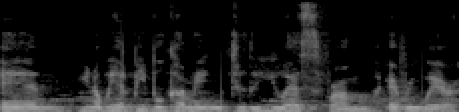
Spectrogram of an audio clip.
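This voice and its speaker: In a room with audible echo and noticeable background noise, a woman speaks fairly slowly at a medium pitch with monotone, flat intonation. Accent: American. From New York City (Manhattan and the Bronx). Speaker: caller, teacher abroad. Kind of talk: call-in discussion.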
